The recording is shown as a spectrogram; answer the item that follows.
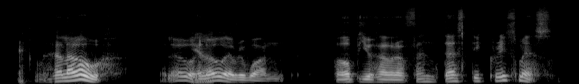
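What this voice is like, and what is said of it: Sick voice, sounds like radio announcer. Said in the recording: “why do I sound like an NPR guy? ... Maybe because I'm sick.”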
